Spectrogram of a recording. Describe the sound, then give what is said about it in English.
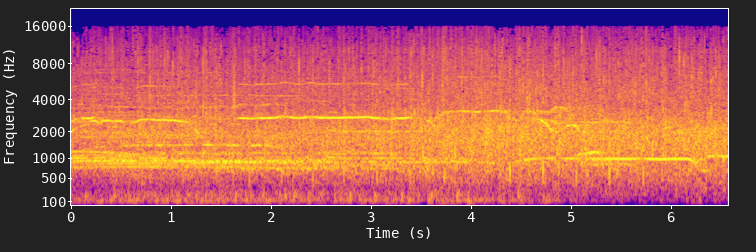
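Dense, sustained applause from an audience at a live show in Canberra for performer Grace Petrie; steady, loud clapping that carries without a break throughout. “Put your hands together and keep that noise coming for the incredible Grace Petrie!”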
